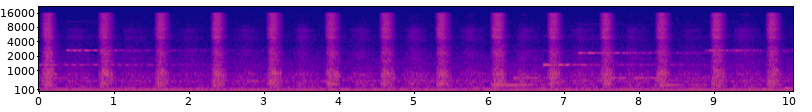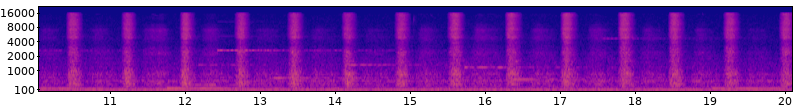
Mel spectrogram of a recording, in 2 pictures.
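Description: Kapalabhati breathing: a steady run of short, forceful exhales through the nose, about three every two seconds, with the passive inhales between them barely heard.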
